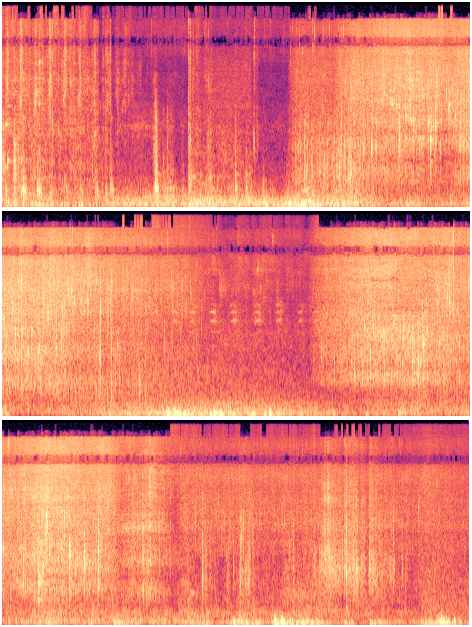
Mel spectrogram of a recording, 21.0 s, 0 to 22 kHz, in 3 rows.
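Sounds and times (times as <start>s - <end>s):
food sizzling in hot oil: 4.6s - 9.8s, 11.8s - 17.0s.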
